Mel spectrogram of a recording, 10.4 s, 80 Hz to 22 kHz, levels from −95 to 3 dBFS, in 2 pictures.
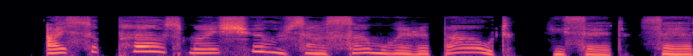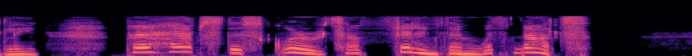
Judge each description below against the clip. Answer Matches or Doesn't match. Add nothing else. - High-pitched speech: Matches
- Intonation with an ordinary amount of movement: Doesn't match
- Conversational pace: Doesn't match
